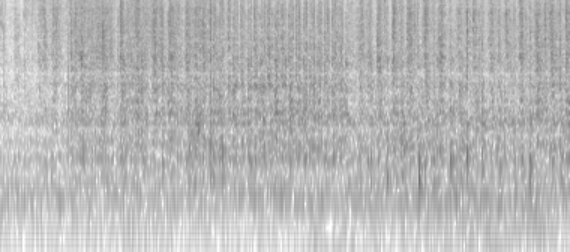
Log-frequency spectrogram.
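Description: Shaving brush whipping shaving-soap lather round a hand-held lathering bowl in rapid, even strokes, working in water just added to build the lather.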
